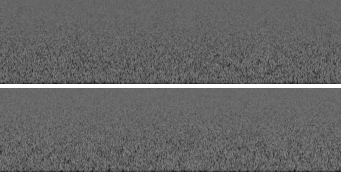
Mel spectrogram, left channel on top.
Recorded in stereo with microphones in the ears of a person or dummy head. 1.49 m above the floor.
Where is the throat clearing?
I don't hear throat clearing.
